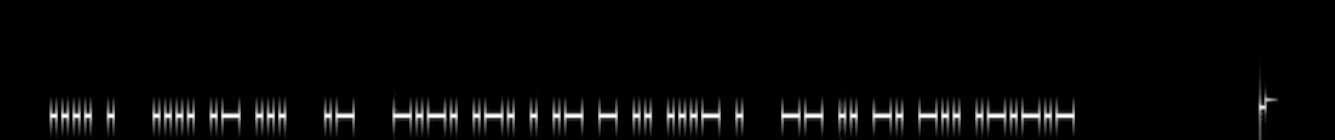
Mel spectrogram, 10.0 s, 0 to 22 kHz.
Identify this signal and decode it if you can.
Morse code, heard as a keyed tone, about 28 wpm, 700 Hz. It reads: HE HAS A CREATIVE MIND.
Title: Sentences from Top 1000 Words - Review Part 5 - 28wpm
